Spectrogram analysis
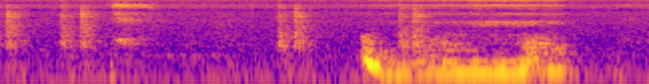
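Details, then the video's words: Pug asleep and snoring loudly in a quiet room, a single drawn-out snore lasting over a second with a steady low buzzing tone, after faint clicks. "Cute Dog Sleeping & Snoring"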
